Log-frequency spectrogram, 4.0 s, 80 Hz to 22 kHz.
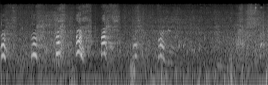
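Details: Blue Staffordshire Bull Terrier, 15 months old, excited on a beach: a quick run of short, high, squeaky yips, about six in two seconds, then softer whiny notes fading out.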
